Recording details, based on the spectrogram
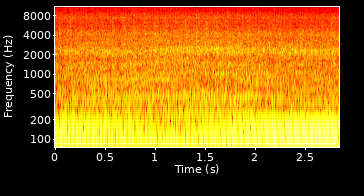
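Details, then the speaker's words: Porsche 924 Turbo with new battery: steady warm idle with an even low rumble and no knocks, ticks or misses; the engine runs healthy. "But yeah, this is the engine. It runs healthy."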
